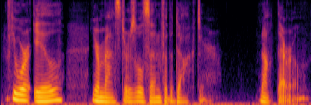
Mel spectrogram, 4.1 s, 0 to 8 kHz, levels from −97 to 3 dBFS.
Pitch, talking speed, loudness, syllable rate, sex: 135 Hz, 190 wpm, -18 LUFS, 5.5 syllables/s, male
